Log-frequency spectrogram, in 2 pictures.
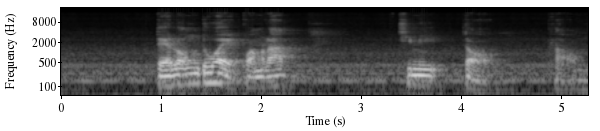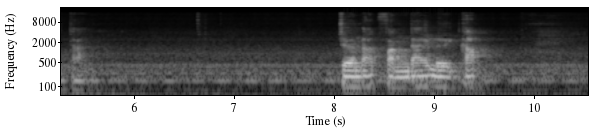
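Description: A man speaks calmly, close to the microphone, in short phrases with pauses.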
